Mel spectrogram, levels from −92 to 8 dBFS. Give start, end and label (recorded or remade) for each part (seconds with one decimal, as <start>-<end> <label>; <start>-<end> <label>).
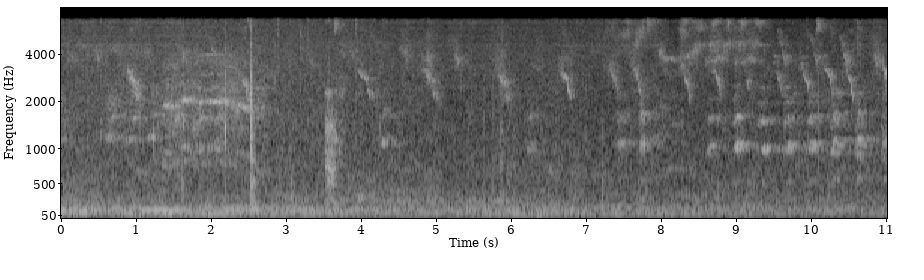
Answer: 0.0-1.8 remade; 1.8-4.3 recorded; 4.3-9.3 remade; 9.3-10.6 recorded; 10.6-11.0 remade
